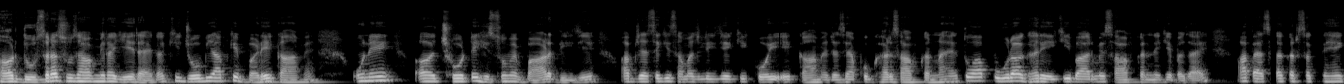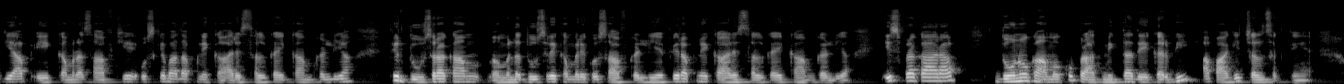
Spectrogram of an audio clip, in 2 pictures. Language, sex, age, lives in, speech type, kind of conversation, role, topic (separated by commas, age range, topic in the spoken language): Hindi, male, 25-29, India, conversation, advice, advisor, दिन भर व्यस्त रहने पर भी मेरे काम पूरे क्यों नहीं हो पाते?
